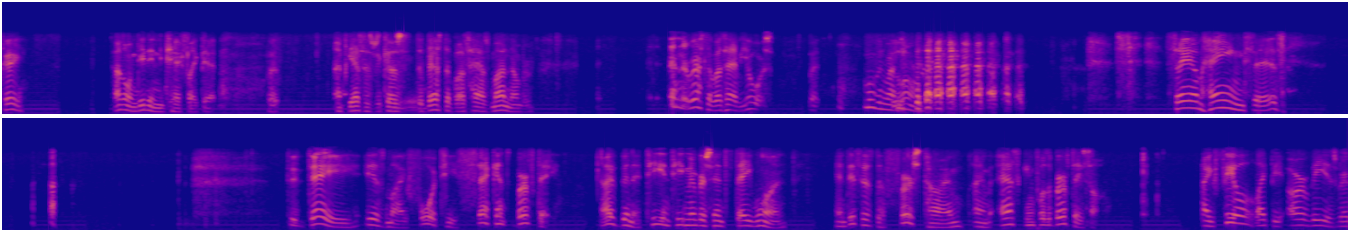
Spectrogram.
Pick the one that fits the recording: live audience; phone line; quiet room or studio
phone line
